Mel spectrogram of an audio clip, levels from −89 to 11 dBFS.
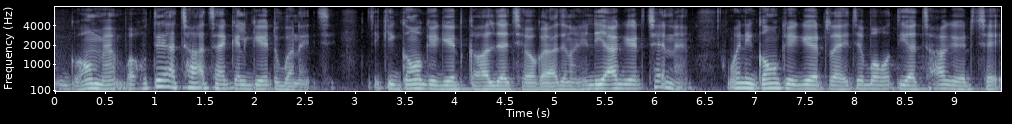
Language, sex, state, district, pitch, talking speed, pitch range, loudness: Maithili, male, Bihar, Madhepura, 145 Hz, 220 wpm, 130-155 Hz, -18 LUFS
